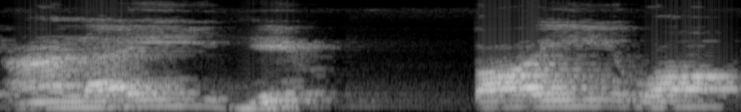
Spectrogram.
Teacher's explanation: mim as-sakinah bertemu dengan ta idhar asy-syafawi, maka mimnya dibaca dengan jelas idhar. Alaihim ta, maka hukumnya idhar syafawi.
